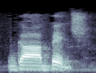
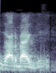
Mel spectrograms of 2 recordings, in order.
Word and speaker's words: garbage: garbage two parts and the stress here is on the first part word is environment now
